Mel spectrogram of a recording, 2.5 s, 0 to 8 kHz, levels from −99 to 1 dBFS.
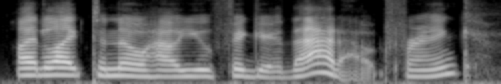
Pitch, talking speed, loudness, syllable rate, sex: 200 Hz, 240 wpm, -22 LUFS, 5.2 syllables/s, female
